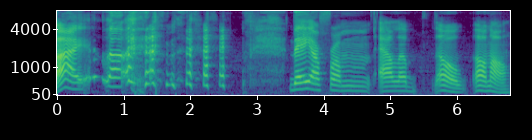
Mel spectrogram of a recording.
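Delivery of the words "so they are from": high, slow words spoken through laughter. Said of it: "I'm laughing already".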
